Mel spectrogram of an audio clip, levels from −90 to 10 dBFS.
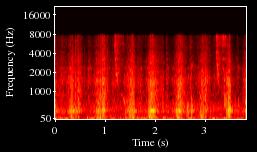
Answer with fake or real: real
